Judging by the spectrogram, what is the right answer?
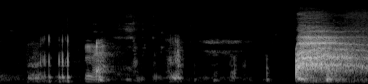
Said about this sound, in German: Darauf erstmal einen Schluck Wasser.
